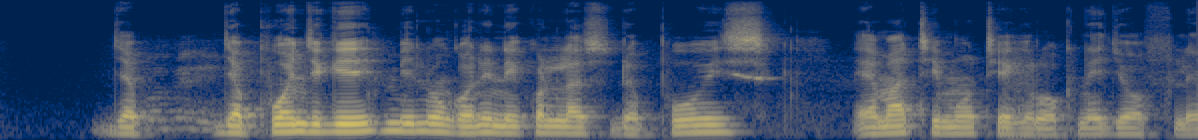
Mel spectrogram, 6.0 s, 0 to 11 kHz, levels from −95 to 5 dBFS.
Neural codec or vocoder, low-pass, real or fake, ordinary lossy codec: none; none; real; none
